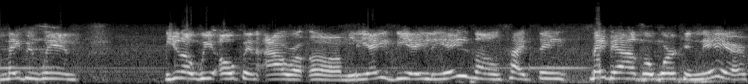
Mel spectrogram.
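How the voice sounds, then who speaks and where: A woman with a Louisiana accent speaks at a high pitch with ordinary pitch variation and very even loudness. Noticeable background noise runs beneath her. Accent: Louisiana Southern. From Louisiana, US South. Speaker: cigar brand owner. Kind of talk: podcast interview. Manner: animated.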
